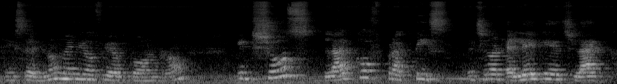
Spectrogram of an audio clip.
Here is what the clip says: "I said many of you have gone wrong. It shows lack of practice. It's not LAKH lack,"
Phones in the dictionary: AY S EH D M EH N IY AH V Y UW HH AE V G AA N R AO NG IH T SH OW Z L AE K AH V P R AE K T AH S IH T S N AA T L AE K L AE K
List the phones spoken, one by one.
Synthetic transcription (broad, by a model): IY S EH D M EH N IY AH F Y UW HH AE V G AA N R AO NG IH T SH OW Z L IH K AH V P R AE K T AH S IH T S L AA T L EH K L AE K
